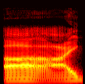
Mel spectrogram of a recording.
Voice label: drawn out i

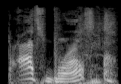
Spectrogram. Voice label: saying thats brisk as if his mouth full of water

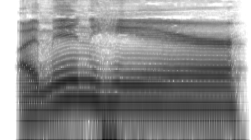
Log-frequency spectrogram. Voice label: saying im in here sing songy

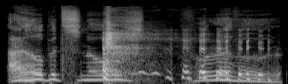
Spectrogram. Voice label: gravelly voice; i hope it snows

